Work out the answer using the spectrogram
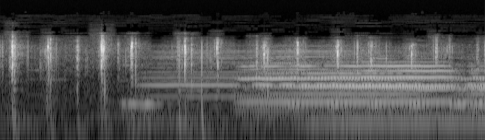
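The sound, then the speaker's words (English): Playing cards dealt for a poker game, snapped down in a quick run of sharp, loud clicks, then a sustained musical chord that swells and holds to the end. “Deal of cards. Poker. Deal.”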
